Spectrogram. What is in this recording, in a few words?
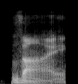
"vie", British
